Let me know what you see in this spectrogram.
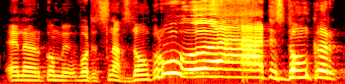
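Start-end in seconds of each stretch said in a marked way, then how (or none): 1.6-3.4 mock fright. People scared of the dark.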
